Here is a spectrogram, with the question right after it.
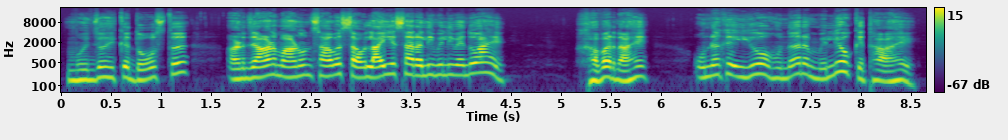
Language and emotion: Sindhi, surprised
